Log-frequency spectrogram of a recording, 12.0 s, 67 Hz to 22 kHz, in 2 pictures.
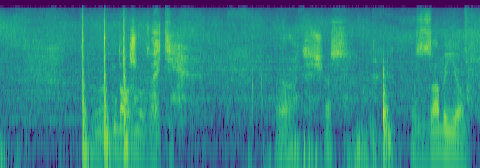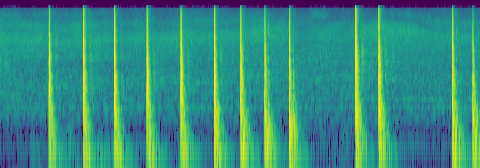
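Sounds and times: hammering on wood: 1.0s - 1.8s, 6.6s - 9.8s, 10.4s - 11.0s, 11.6s - 12.0s.

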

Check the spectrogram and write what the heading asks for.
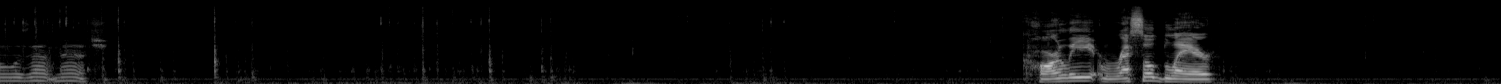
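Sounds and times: typing on computer keyboard: 0.0s - 5.8s, 6.8s - 8.1s, 12.2s - 12.8s
faint steady hum: 0.0s - 15.0s.

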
